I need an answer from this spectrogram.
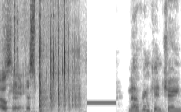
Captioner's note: CPU hitting table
